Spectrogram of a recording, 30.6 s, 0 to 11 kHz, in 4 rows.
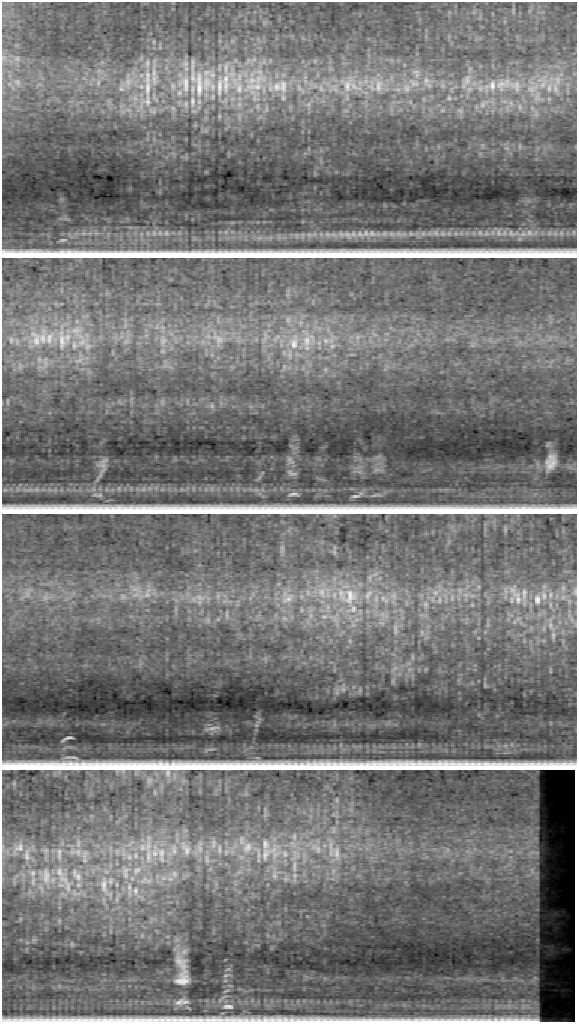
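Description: Harley-Davidson 121 cubic-inch V-twin idling steadily through Rinehart slip-on mufflers with a deep, even rumble, extremely loud for slip-on mufflers.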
